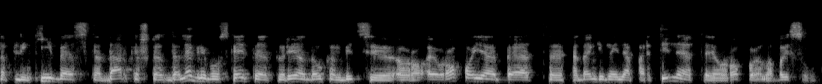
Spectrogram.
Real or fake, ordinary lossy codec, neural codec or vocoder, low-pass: real; Opus, 64 kbps; none; 7.2 kHz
